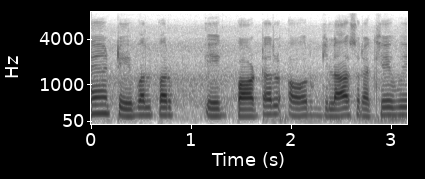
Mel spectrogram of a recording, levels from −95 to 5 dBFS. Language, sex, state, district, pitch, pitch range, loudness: Hindi, male, Uttar Pradesh, Lucknow, 160 Hz, 145-165 Hz, -18 LUFS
